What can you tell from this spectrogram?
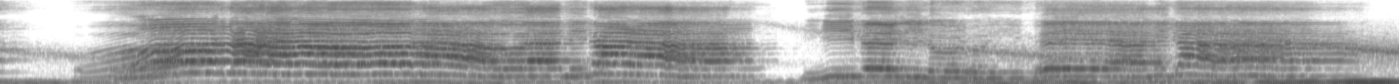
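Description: A woman singing a Yoruba gospel song in two long phrases, each opening with an upward slide, with a short break about eight seconds in. A steady low hum runs underneath.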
